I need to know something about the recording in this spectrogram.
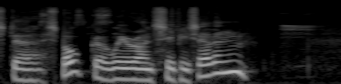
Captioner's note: speaking French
